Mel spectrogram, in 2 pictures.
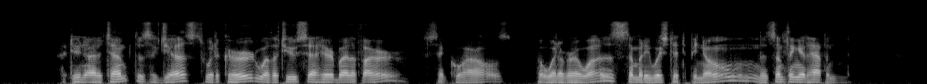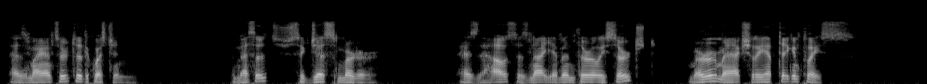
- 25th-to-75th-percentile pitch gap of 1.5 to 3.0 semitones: Yes, narrow, 2.5 semitones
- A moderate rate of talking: Yes, average, 190 wpm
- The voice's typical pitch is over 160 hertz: No, low, 105 Hz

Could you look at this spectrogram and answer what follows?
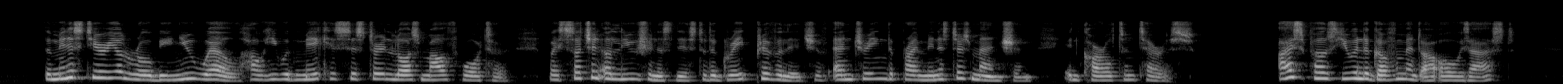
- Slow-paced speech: No, average, 165 wpm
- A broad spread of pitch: No, average, 4.0 semitones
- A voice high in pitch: Yes, high, 220 Hz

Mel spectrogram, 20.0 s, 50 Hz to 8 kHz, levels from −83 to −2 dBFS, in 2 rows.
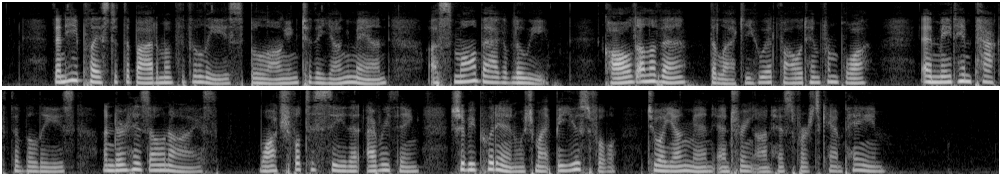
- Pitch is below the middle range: No, medium, 175 Hz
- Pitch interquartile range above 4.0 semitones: No, average, 3.7 semitones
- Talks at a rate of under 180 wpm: No, average, 185 wpm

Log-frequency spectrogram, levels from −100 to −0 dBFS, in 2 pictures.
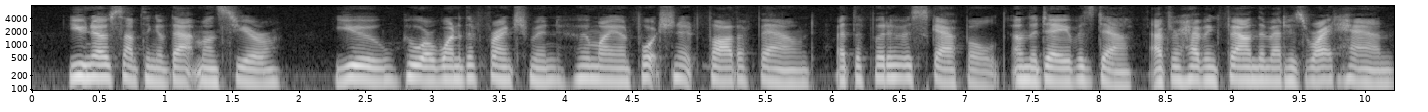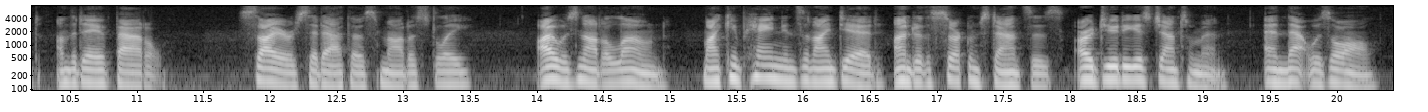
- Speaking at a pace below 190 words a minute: No, average, 195 wpm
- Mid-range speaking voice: Yes, medium, 150 Hz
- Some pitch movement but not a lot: Yes, average, 3.3 semitones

